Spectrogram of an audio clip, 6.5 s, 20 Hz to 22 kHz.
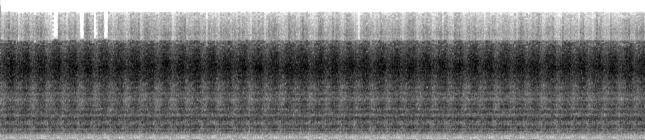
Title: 2005 Ford F350 6.0L Powerstroke START UP and HIGH IDLE Turbo Whistle!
